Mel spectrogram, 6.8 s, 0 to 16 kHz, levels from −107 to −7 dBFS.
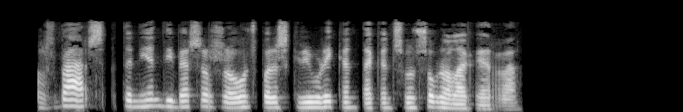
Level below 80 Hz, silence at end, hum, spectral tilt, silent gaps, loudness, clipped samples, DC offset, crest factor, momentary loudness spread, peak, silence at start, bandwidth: -58 dBFS; 1.7 s; none; -4.5 dB/octave; 1.06-1.11 s, 1.17-1.22 s, 2.57-2.62 s; -22 LUFS; under 0.1%; under 0.1%; 20 dB; 10 LU; -4 dBFS; 0.4 s; 8 kHz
